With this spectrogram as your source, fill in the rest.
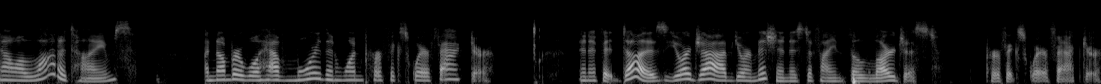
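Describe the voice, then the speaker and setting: Spoken in a plain, everyday voice, the delivery moves at a fairly slow pace with ordinary pitch variation. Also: woman, medium pitch for a woman. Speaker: math teacher. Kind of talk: recorded tutorial lesson.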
